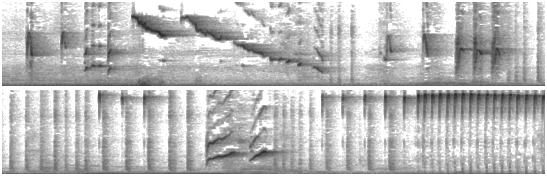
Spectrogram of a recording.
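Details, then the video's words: Konin lovebird in 'ngek ngek' style, used to trigger song in other birds: varied sharp chirps and downward-sweeping squeaky notes over a steady low hum, ending in a fast run of high ticking notes. "Konin Ngek Ngek Ampuh Pancing Bunyi"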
